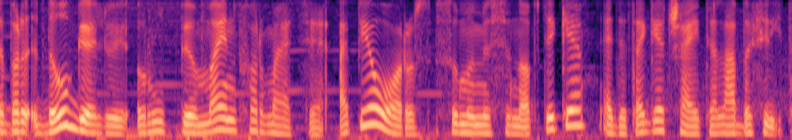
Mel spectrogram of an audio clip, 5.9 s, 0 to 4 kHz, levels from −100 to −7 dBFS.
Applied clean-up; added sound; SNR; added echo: none; none; none; none.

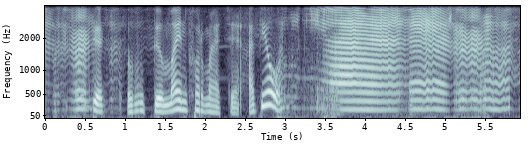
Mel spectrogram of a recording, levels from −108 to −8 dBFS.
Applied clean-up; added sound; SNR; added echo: neural separator model SepFormer WHAM!.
